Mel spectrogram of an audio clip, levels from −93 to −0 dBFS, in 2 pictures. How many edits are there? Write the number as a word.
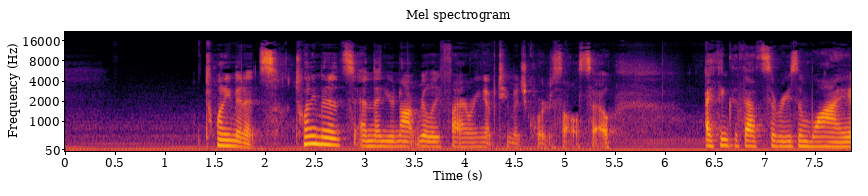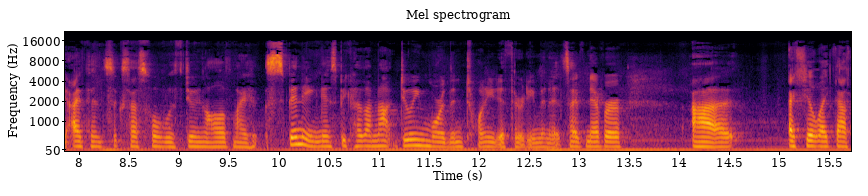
zero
